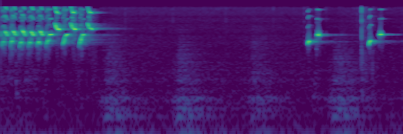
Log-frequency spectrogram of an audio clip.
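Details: Copia Málaga style song of a European goldfinch, meant to stimulate young birds: a rapid one-second burst of bright, high, stacked twittering notes, faint low thumps, then two short sharp chirps.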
